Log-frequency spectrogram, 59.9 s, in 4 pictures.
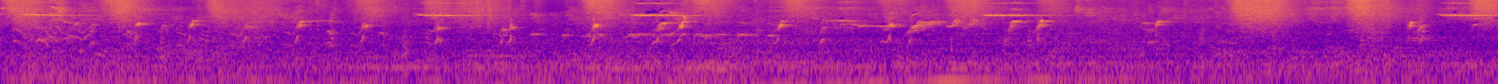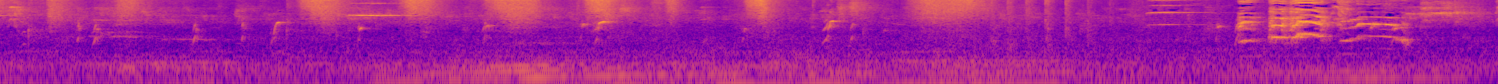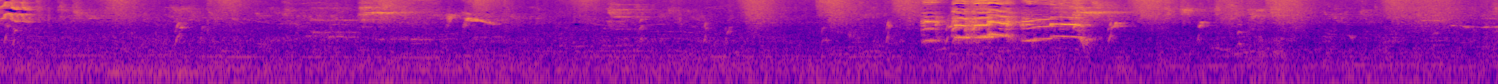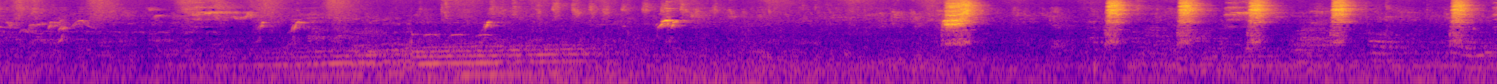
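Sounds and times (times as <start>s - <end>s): loud harsh bird call: 0.0s - 2.1s, 3.0s - 10.8s, 14.2s - 16.7s, 17.8s - 21.2s
birds chirping: 0.0s - 59.9s.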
